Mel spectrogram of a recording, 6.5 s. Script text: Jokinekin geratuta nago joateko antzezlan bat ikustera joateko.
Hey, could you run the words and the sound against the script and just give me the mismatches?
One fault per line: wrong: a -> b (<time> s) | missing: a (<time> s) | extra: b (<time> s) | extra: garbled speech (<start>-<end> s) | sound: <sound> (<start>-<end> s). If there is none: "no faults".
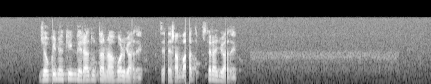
no faults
